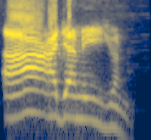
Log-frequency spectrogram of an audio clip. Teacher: حمزہ اور الف کی درمیانی کیفیت ہوگی، نہ خالص الف اور نہ خالص حمزہ پڑھا جائے گا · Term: تسہیل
